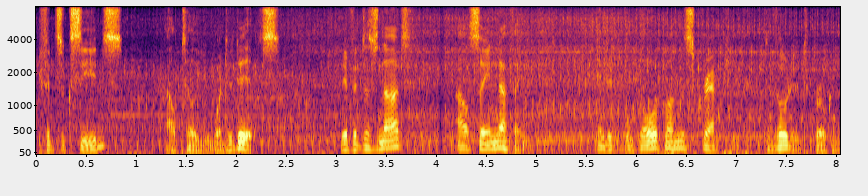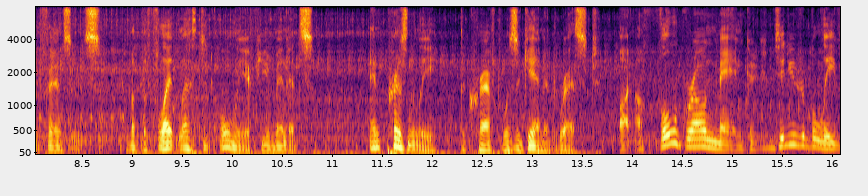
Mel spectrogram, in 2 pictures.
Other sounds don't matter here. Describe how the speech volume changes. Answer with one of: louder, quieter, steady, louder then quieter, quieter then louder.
steady.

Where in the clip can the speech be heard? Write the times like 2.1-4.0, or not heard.
0.0-5.0, 5.6-16.0.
